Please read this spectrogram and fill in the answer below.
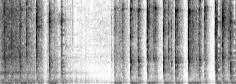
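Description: Computer keyboard typing: a quick run of keystrokes, a short pause just before the one-second mark, then another run.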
